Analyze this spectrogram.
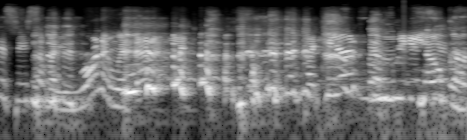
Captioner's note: laughter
